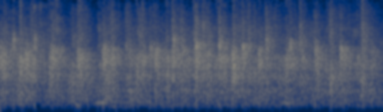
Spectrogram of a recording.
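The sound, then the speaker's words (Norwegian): An audience applauds steadily throughout, a dense, continuous patter of many hands clapping at a fairly even loudness with no voices standing out. “Ja, gi deg en applaus.”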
